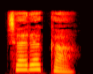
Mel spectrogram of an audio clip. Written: ಚುರುಕ

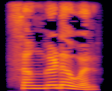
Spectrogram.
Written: ಸಂಗಡವರ್

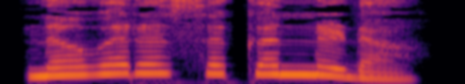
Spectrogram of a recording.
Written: ನವರಸಕನ್ನಡ

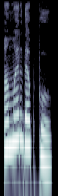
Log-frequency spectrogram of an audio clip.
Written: ಅಮರ್ದಪ್ಪು

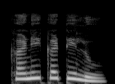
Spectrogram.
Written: ಕಣ್ಕುಟಿಲ

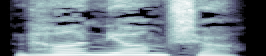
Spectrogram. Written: ಧಾನ್ಯಾಂಶ

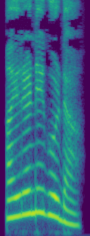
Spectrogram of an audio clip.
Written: ಅಯ್ರಣೆಗೊಡ

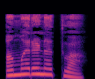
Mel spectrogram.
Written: ಅಮರಣತ್ವ

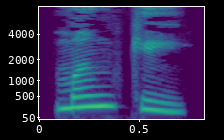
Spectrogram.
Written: ಮಂಕ

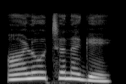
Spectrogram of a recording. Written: ಆಳೋಚನಗೆಯ್

